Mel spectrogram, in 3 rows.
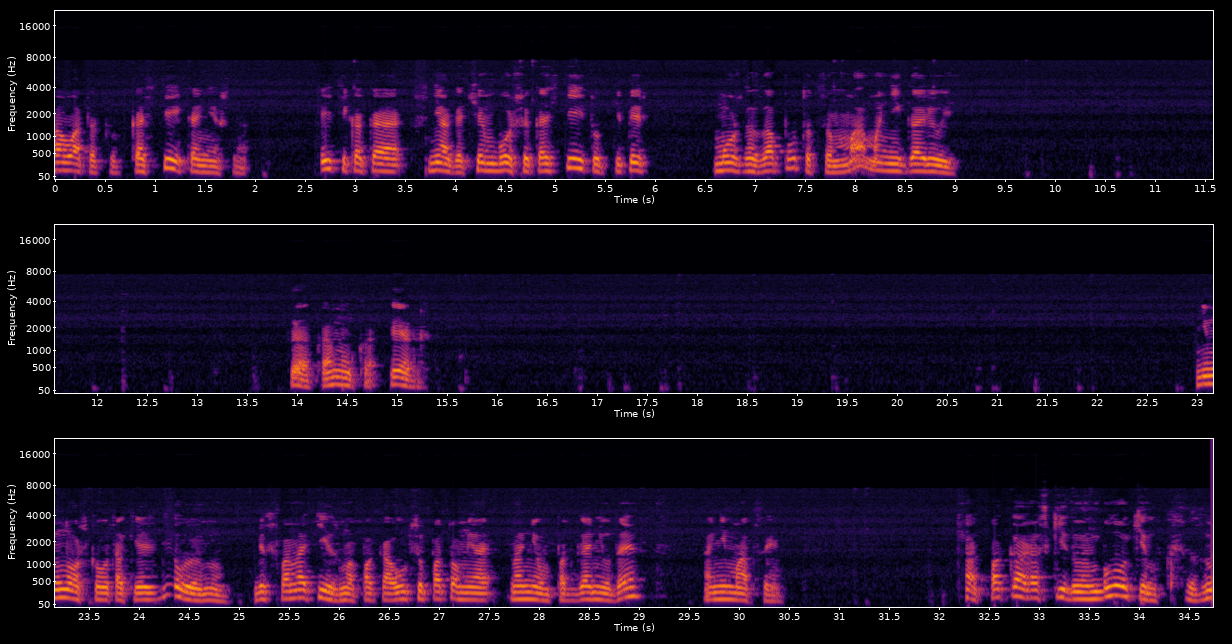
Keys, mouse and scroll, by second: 2.2-3.1 middle drag, 5.3-8.9 middle drag, 9.9-10.4 drag, 10.8-12.4 shift+drag, 12.8-13.7 middle drag, 14.6 r, 15.8-16.9 middle drag, 17.2 r, 18.7-19.4 middle drag, 20.8-21.3 drag, 21.9 shift+click, 23.7 shift+click, 25.8-26.7 middle drag, 27.6 r, 32.1 g, 34.2-34.7 middle drag.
